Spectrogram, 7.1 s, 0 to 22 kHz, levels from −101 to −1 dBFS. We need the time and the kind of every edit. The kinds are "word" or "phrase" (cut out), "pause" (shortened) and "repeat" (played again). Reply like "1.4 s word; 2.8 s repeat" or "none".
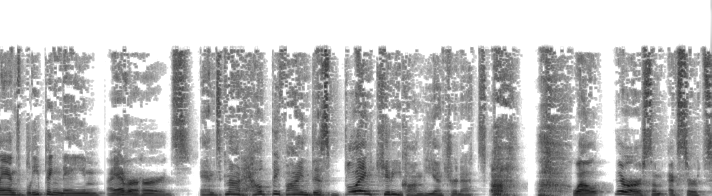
2.2 s word; 2.8 s word; 4.0 s word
